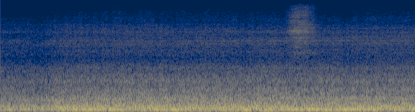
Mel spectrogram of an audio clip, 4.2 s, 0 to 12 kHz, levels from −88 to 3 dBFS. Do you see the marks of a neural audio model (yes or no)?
no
